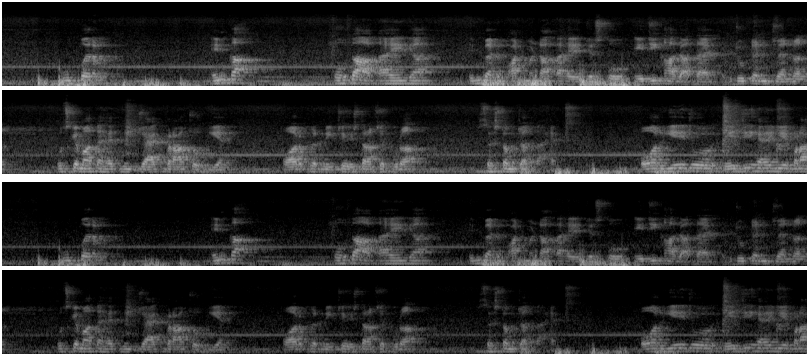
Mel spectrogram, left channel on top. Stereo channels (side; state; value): right; quieter; 7.2 dB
